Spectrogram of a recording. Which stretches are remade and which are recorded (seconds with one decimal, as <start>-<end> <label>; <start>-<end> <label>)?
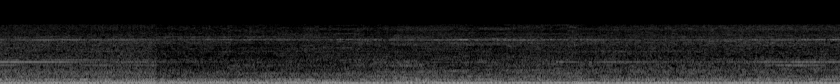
0.0-2.3 recorded; 2.3-6.0 remade; 6.0-8.4 recorded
